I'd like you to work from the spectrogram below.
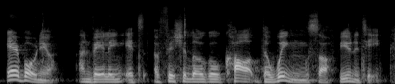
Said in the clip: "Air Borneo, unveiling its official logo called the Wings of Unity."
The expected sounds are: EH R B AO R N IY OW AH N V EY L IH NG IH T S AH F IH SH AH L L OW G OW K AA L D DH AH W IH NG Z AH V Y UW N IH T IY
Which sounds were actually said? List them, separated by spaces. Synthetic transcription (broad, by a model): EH R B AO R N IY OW AH N V EY L IH NG IH T S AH F IH SH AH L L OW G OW K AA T DH AH W IH NG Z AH F Y UW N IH T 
